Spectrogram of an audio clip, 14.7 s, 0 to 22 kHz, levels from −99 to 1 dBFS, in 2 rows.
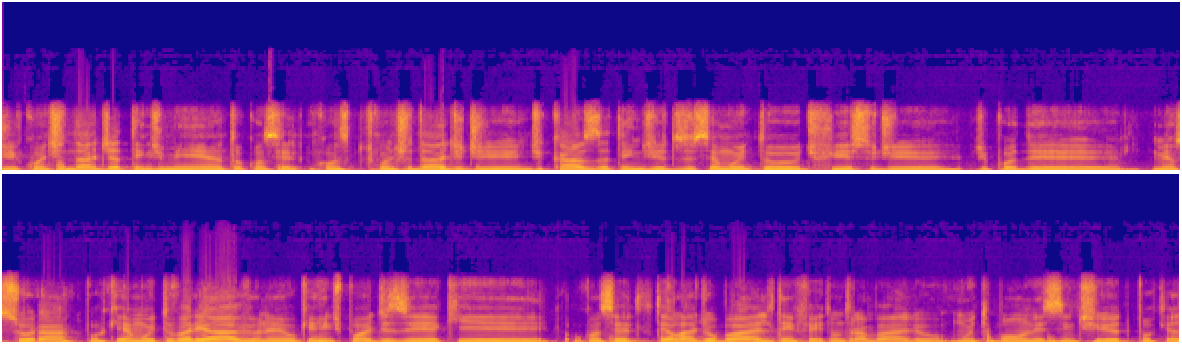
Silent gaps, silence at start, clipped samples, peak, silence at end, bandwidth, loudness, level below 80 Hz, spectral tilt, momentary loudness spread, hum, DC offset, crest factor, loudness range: none; 0 s; under 0.1%; -4 dBFS; 0 s; 9.4 kHz; -20 LUFS; -40 dBFS; -4 dB/octave; 7 LU; none; under 0.1%; 16 dB; 2 LU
